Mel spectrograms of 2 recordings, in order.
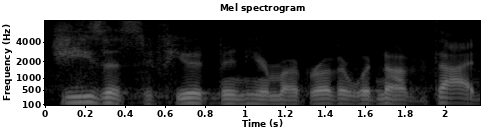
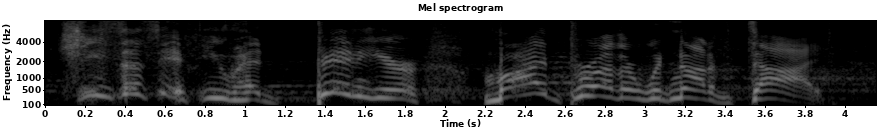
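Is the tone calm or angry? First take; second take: calm; angry. First: It is said calmly, without strong emotion. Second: It is said angrily, full of hurt.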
